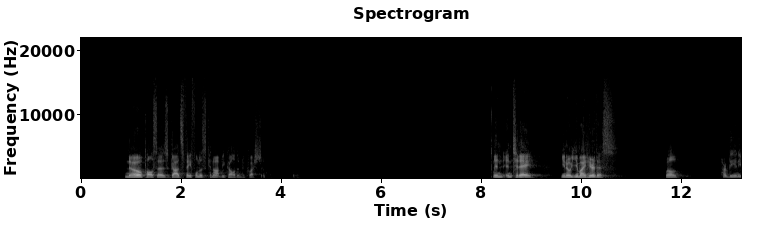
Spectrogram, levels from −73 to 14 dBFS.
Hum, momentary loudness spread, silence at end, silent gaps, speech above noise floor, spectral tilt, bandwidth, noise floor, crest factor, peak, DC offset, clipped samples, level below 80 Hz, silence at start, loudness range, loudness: none; 19 LU; 0 s; none; 49 dB; -5 dB/octave; 16 kHz; -77 dBFS; 24 dB; -6 dBFS; under 0.1%; under 0.1%; -72 dBFS; 0.9 s; 14 LU; -28 LUFS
